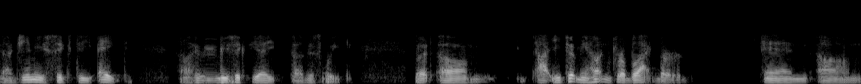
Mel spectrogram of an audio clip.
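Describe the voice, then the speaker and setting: A man with a very deep, low pitch and a Southern US accent talks fairly slowly with fairly even intonation and long, frequent pauses. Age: 60s. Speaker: hunting call maker and hunter. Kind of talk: interview storytelling. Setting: podcast interview. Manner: hesitant, many fillers.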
